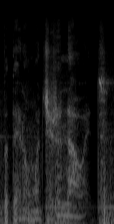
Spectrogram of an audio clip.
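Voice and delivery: hushed, hurried whispered aside; quick mock-secretive whisper; conspiratorial whisper.

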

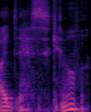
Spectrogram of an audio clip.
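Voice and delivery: breathy whisper of the line; whispered quote. Acted. Telling her friend the chosen quote, in a whisper. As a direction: hush it out like a secret.

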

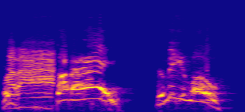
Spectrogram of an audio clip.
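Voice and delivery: loud, high-pitched mock holler; hammed-up yell. Host joins in calling Bobby, mock screaming. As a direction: bawl it like a demanding brat. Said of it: "He can just turn and yell".

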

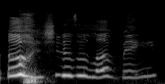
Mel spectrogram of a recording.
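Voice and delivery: high, slow, mock-crying whine; mock sobbing. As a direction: ham up a fake ugly cry. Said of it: "ugly cry face".

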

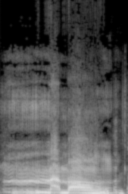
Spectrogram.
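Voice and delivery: high yelled Maman; Oliver Reed quote. Retold or imitated. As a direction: shout it like a movie scream. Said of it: "to quote Oliver Reed".

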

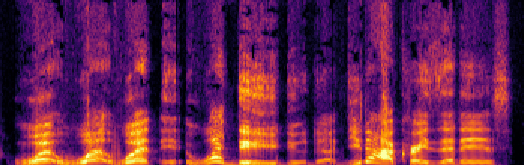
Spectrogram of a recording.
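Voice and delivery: ordinary delivery

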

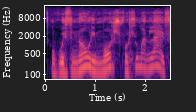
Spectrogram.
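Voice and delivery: slow, grand trailer-style delivery; mock epic narration. The comic sums up his grandma as a heartless villain, slow and grand. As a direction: lay it on like a movie trailer. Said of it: "mock epic line".

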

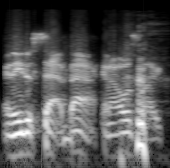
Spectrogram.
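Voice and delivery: ordinary talk, nothing marked

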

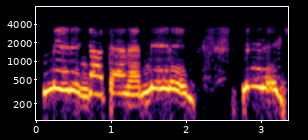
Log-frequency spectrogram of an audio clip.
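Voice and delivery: very high retold bark calling a meeting; manager bellowing. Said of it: "Lou came out ... and said".

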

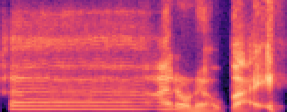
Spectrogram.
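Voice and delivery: high drawn-out stall, then quick goodbye; awkward exit. Retold or imitated. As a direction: imitate someone dodging and fleeing. Lady awkwardly flees the question.

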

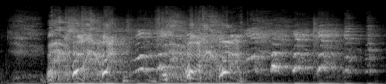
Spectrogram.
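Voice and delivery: very high, loud, long fit of laughter; helpless laughter. Real, not acted.

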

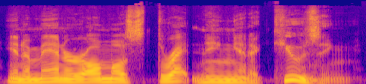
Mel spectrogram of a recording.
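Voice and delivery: ordinary delivery

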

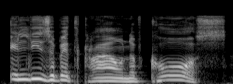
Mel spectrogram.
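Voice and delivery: high, loud burst of recognition; delighted exclamation. Acted. Baron recognizing his famous guest, high loud exclamation. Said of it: "the Baron exclaimed".

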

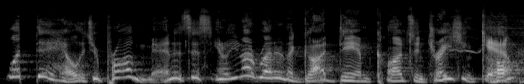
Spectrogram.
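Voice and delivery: high, loud retold outburst; losing it. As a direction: replay blowing up at the foreman in exasperation. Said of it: "I just lost it".

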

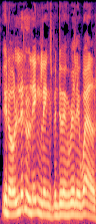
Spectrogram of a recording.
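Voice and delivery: lightly voiced probation officer pleading; mock probation officer. Probation officer pleading for little Ling Ling. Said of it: "a probation officer's like".

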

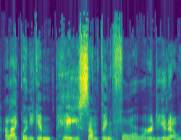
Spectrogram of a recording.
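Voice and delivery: normal talking voice

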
